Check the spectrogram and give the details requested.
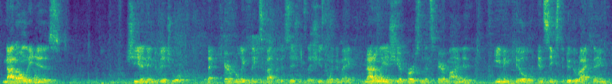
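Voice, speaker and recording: A man's voice: fairly low pitch, noisy background. A man giving an earnest campaign speech to a crowd as the campaign treasurer. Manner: earnest, repeats key words for emphasis. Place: large indoor room with a crowd. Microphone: room microphone heard from a distance. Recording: echoey room recorded from far off.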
